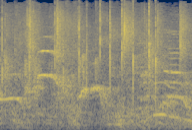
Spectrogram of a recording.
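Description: Scattered hand claps, the tail of an audience's applause, over children's voices talking.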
